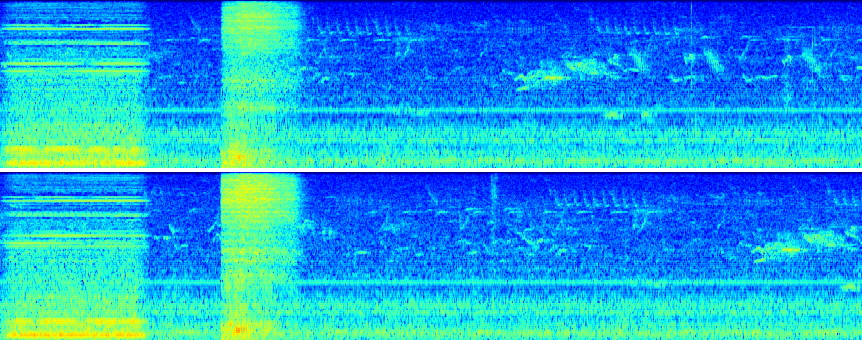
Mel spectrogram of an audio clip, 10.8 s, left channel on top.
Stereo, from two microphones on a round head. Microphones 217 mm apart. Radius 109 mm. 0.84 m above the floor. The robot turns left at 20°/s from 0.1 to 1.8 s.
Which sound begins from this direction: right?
Breathing, at 2.8 s.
